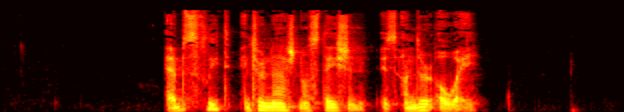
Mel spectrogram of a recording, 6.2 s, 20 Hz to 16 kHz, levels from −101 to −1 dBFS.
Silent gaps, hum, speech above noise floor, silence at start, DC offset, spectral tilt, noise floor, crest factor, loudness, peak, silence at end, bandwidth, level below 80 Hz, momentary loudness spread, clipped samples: none; none; over 63 dB; 1.65 s; under 0.1%; -5 dB/octave; under -90 dBFS; 18 dB; -28 LUFS; -12 dBFS; 1.5 s; 11.5 kHz; -52 dBFS; 10 LU; under 0.1%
